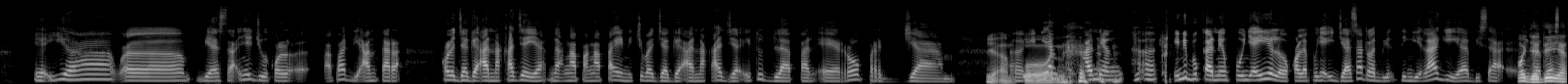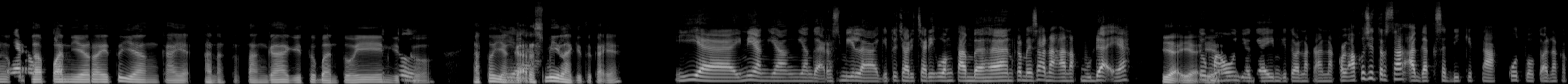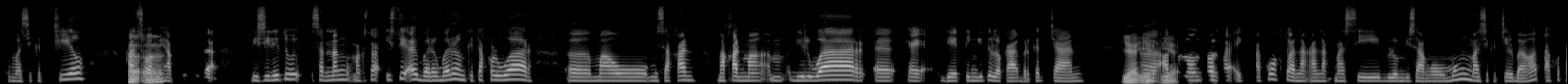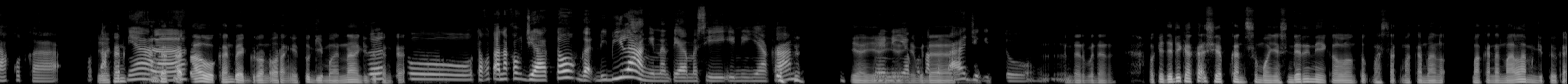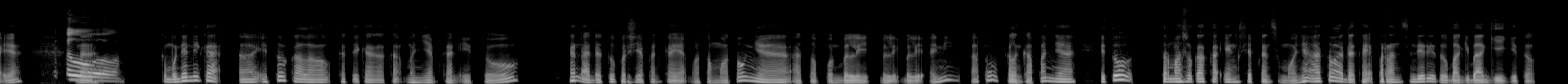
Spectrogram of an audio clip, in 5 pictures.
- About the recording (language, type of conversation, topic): Indonesian, podcast, Bagaimana tradisi makan bersama keluarga di rumahmu?
- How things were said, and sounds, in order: chuckle; other background noise; in English: "dating"; unintelligible speech; in English: "background"; chuckle; in English: "nanny"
